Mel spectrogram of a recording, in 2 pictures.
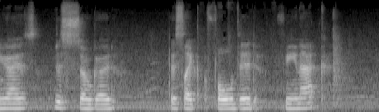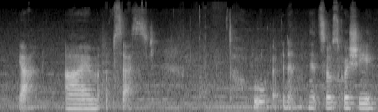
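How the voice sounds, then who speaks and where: A woman vlogger chatting casually about her knitting, her voice still a little hoarse as it recovers, rambling with fillers and light laughs. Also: fairly low pitch, flat delivery, takes it slowly, pauses often, echoey room, a little hiss or hum. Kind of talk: casual chat to camera.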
